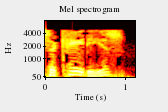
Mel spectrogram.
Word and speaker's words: saccades: If you're poisoned by mercury from any other source other than vaccines, you may suffer from visual impairments, inaccurate slow saccades, I guess that's the way to pronounce that, S-A-C-C-A-D-E-S, decreased rod function.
